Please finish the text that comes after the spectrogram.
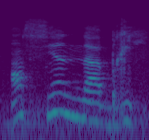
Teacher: Et la dernière lettre du mot ancien, c'est le N, alors il faut prononcer le N du mot ancien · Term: liaison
